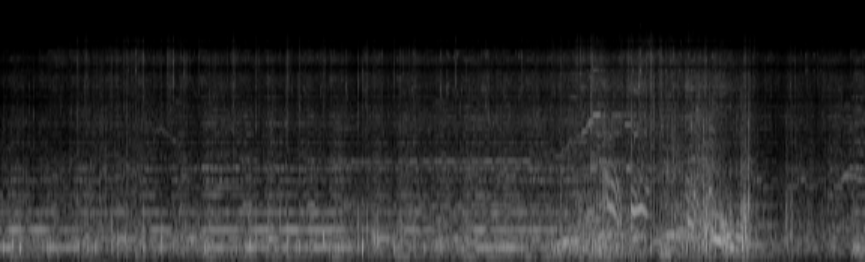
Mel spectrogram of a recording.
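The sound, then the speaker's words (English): Horse hooves clip-clop at a steady trot, with a busier burst of movement and a whinny-like cry rising near the end amid background activity. “Teach you to steal my father's horse.”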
